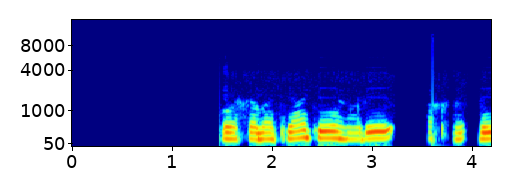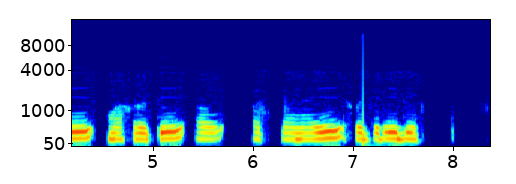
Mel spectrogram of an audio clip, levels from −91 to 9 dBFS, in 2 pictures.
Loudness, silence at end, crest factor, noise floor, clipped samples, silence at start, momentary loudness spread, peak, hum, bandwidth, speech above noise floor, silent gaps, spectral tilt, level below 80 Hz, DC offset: -17 LUFS; 0.7 s; 16 dB; under -90 dBFS; under 0.1%; 1.5 s; 15 LU; -2 dBFS; none; 1.5 kHz; over 73 dB; 3.25-3.55 s, 3.97-4.05 s, 4.44-4.53 s, 5.36-5.42 s, 5.74-5.99 s, 6.19-6.27 s; -14.5 dB/octave; -56 dBFS; under 0.1%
